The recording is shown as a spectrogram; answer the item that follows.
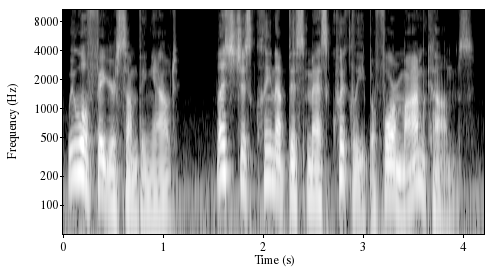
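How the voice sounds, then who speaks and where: A sensible oldest boy bunny, calm and rule-following, as a man voices him in a bedtime storybook. His voice sits a touch higher than a grown man's and sounds close and dry. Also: brisk, no room sound. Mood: reassuring.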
